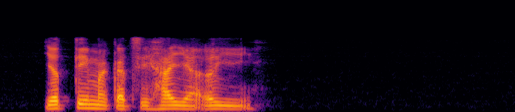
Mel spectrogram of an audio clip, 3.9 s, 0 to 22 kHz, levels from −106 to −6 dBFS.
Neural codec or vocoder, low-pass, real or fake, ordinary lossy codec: codec, 44.1 kHz, 7.8 kbps, Pupu-Codec; 5.4 kHz; fake; Opus, 64 kbps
